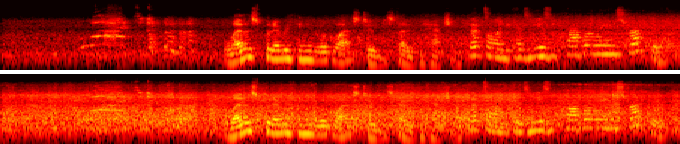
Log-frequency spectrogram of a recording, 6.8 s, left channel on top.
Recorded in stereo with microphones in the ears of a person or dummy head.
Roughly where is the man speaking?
Centre.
